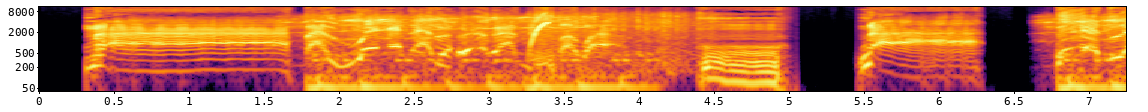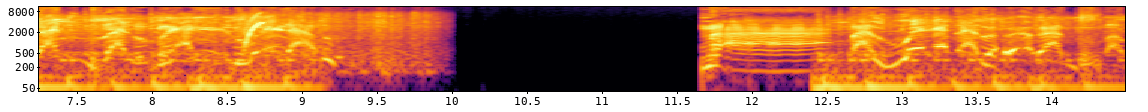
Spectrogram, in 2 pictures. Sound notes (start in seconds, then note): 1.8 grunting; 5.5 grunting; 13.3 grunting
